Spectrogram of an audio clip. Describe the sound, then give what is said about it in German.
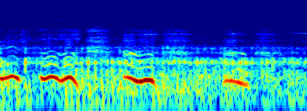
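A hungry stomach growls in four warbling, rumbling bursts, each a wavering moan that rises and dips, loud and close. “Ach so, da knurrt ja nur mein Bauch.”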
